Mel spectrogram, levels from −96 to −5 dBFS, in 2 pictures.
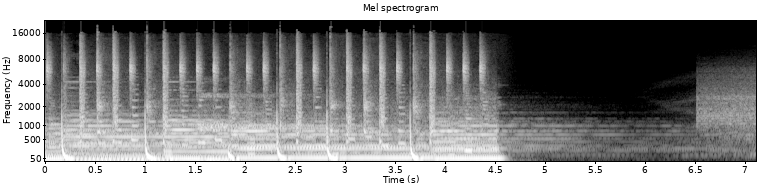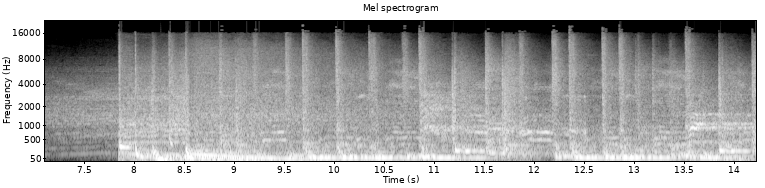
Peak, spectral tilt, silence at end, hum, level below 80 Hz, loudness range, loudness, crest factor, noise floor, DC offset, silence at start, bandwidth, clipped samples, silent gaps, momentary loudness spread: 0 dBFS; -4.5 dB/octave; 0 s; none; -14 dBFS; 8 LU; -10 LUFS; 10 dB; -51 dBFS; under 0.1%; 0 s; 16.5 kHz; under 0.1%; none; 5 LU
